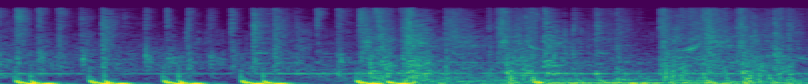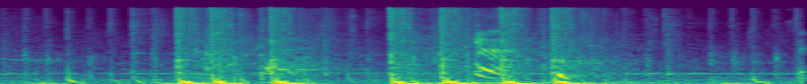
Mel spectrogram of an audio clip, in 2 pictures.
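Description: Gunfire in a video game: a rapid run of sharp, close shots opens the stretch, followed by scattered single cracks and bursts over a steady mechanical hum and background clatter.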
